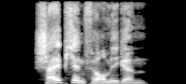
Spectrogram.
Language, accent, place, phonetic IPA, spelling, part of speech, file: German, Germany, Berlin, [ˈʃaɪ̯pçənˌfœʁmɪɡəm], scheibchenförmigem, adjective, De-scheibchenförmigem.ogg
- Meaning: strong dative masculine/neuter singular of scheibchenförmig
